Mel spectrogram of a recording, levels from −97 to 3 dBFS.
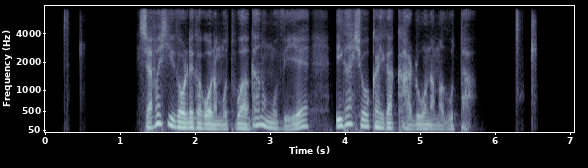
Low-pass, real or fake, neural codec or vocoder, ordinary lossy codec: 7.2 kHz; fake; codec, 16 kHz, 0.8 kbps, ZipCodec; none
